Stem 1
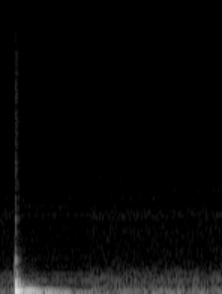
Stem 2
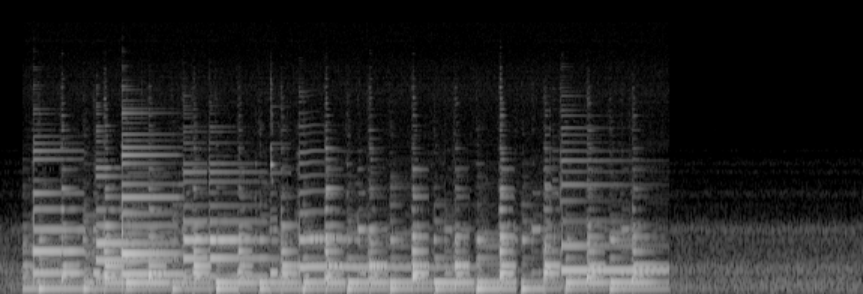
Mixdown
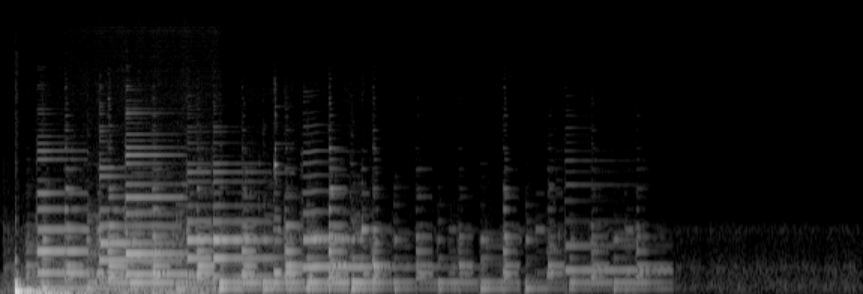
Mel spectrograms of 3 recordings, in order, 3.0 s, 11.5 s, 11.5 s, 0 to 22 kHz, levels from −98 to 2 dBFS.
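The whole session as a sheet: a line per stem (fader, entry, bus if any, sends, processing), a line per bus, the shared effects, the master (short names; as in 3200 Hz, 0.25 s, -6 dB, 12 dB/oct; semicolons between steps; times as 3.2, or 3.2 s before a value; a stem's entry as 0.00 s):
+1.5 dB, 0.00 s, no send, AGC gain up to 12.5 dB
4.86 s -7.5 dB -> 5.28 s -20 dB, 0.05 s, no send, dry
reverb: off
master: noise-modulated level, depth 60%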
